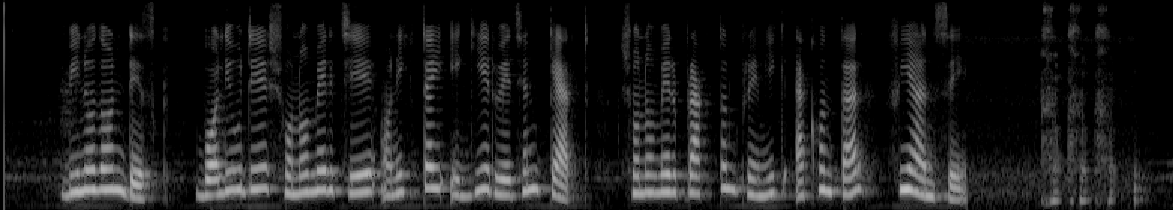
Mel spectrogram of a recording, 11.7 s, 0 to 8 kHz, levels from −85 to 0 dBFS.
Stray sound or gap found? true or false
true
